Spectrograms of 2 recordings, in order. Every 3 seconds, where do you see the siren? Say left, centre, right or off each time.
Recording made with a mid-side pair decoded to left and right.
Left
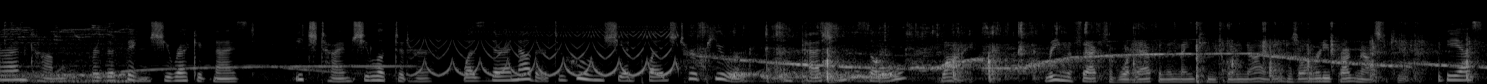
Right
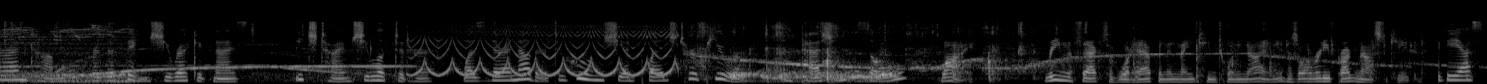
right, right, centre, left, left.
